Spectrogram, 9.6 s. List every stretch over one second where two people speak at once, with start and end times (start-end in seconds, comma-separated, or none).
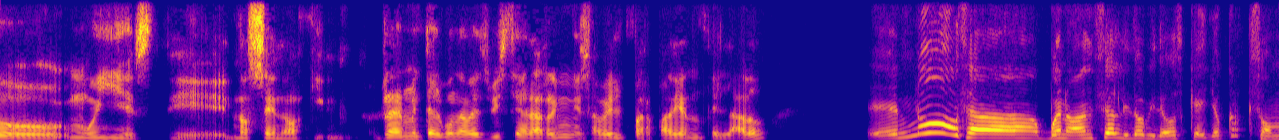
none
